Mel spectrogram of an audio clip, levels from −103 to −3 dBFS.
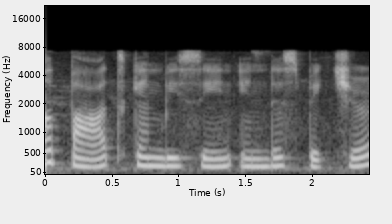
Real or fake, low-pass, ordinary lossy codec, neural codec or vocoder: real; 7.2 kHz; none; none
